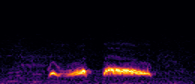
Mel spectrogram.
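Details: Breeding-condition male spotted dove delivering one call: a quick upward-sliding coo, brief pause, then a drawn-out even low coo lasting about half a second, with little other sound.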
